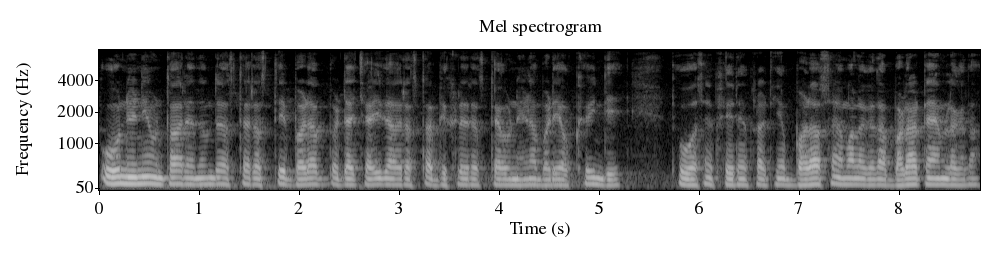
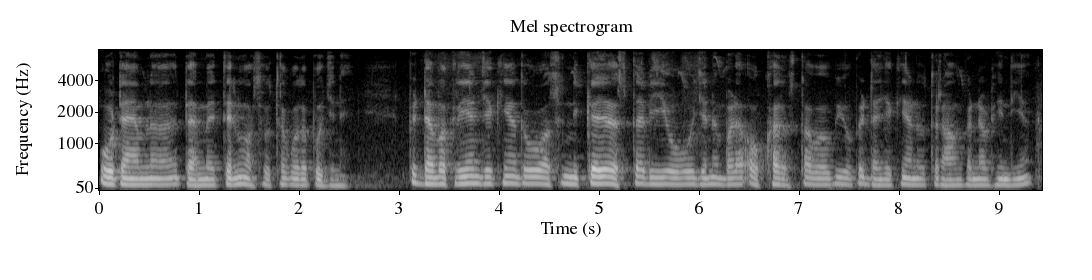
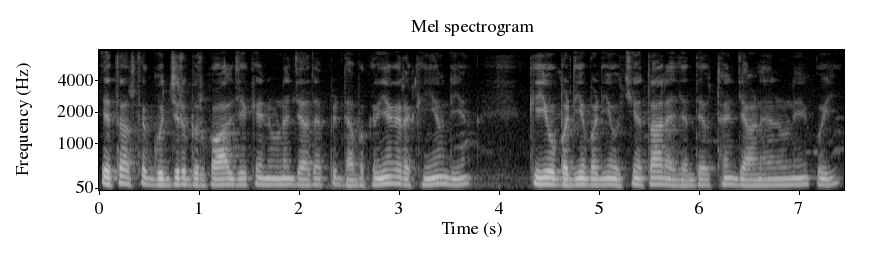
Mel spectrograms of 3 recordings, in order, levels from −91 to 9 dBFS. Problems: none marked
